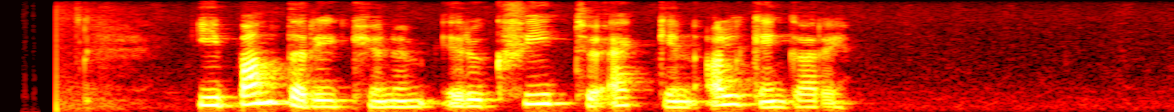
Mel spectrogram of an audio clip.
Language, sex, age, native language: Icelandic, female, 40-49, Icelandic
